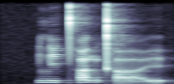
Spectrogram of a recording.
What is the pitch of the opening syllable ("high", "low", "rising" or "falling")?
falling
